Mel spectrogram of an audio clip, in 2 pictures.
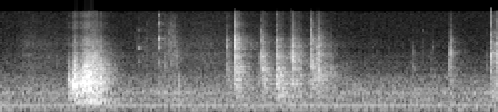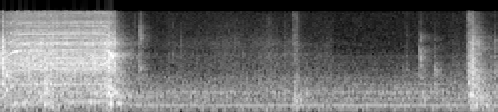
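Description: Cordless drill-driver motor running steadily for about a second, driving a screw into the steel enclosure frame. Before it comes a short loud burst and a quick run of metal clicks from handling the hardware, with a few more clicks near the end.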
